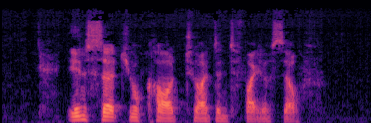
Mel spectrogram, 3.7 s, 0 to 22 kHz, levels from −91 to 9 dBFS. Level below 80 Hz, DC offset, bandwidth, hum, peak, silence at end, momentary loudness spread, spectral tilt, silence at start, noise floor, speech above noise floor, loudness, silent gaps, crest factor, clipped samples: -52 dBFS; under 0.1%; 16 kHz; none; -4 dBFS; 0.75 s; 9 LU; -4.5 dB/octave; 0.4 s; -63 dBFS; 40 dB; -24 LUFS; none; 22 dB; under 0.1%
